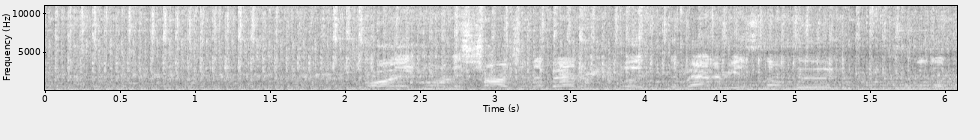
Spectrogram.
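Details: 150cc 157QMJ scooter single, just rebuilt with new crankshaft bearings, first start: it settles into a steady, even idle at about two and a half beats a second with no knock, sounding healthy.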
